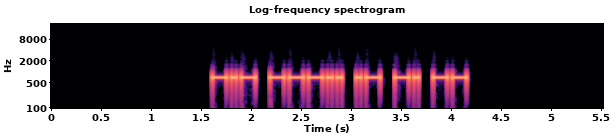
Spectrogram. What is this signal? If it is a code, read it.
Morse code, heard as a keyed tone, about 25 wpm, 700 Hz. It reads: K8ANM
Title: USA Call Signs - 5 Characters - Repeated 3x - 25wpm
